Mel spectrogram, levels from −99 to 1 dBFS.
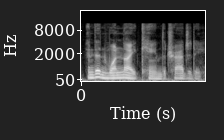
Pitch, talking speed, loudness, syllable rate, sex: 110 Hz, 225 wpm, -18 LUFS, 6.0 syllables/s, male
